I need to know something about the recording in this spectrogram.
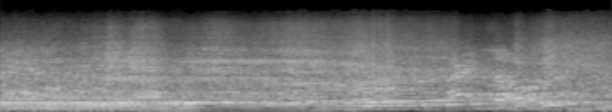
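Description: Loud motor-vehicle engines running, one rising slowly in pitch for a few seconds as it gathers speed.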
